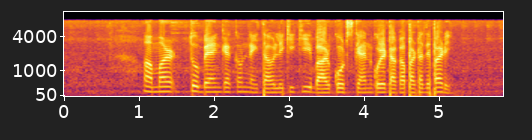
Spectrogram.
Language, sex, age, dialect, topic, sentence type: Bengali, male, 18-24, Standard Colloquial, banking, question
